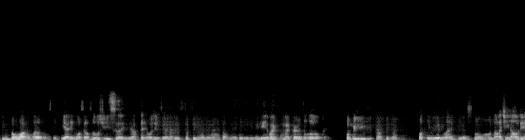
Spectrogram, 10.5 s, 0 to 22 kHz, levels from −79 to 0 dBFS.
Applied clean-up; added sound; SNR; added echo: neural mask model DeepFilterNet 3.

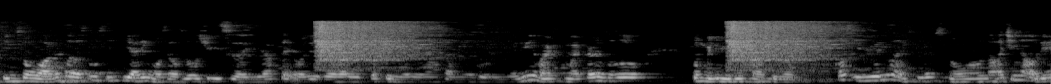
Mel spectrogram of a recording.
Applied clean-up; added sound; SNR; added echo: classical method WPE with log-MMSE.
